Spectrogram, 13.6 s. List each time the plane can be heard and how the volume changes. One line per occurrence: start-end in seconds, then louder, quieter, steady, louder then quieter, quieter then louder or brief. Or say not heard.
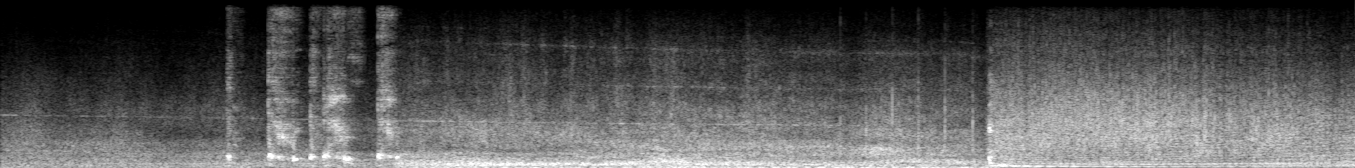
0.0-13.5 louder.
